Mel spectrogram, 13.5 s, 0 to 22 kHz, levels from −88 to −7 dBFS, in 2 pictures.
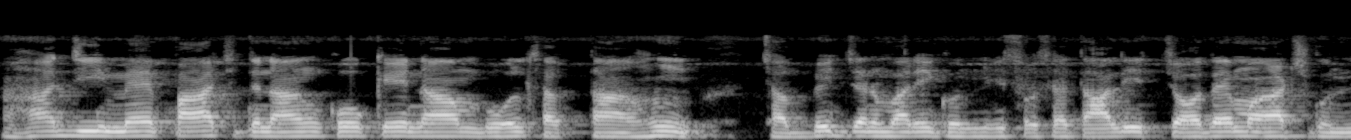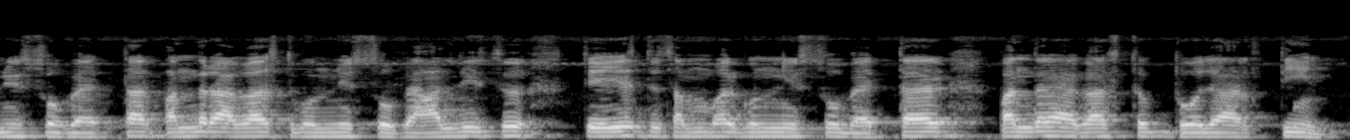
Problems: none marked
